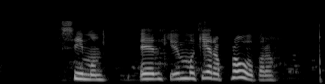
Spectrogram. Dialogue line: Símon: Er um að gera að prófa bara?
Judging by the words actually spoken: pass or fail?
fail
